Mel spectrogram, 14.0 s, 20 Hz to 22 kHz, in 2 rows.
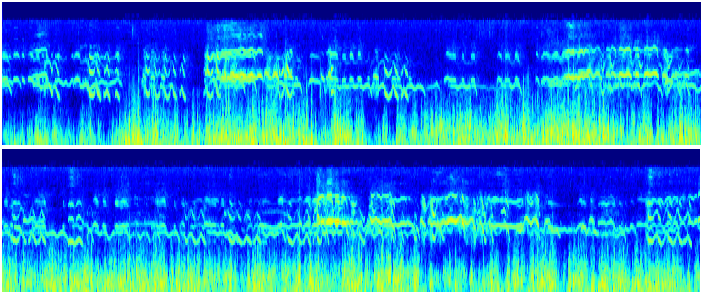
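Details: Five common kestrel chicks being fed by their mother at a Hungarian nest box, Tiszalök, June 26, 2024; continuous chorus of tremulous, wavering squeals layered over constant loud scuffling and shuffling in the box.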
